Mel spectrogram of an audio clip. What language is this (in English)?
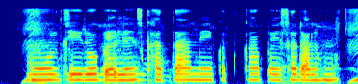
Chhattisgarhi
